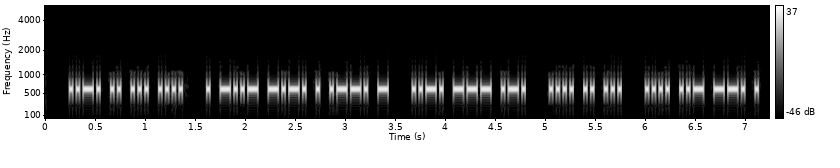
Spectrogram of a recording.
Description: Morse code, heard as a keyed tone, about 34 wpm, 600 Hz. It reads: FISH EXCEPT FOR HIS HUGE
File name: the old man and the sea 2 35wpm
